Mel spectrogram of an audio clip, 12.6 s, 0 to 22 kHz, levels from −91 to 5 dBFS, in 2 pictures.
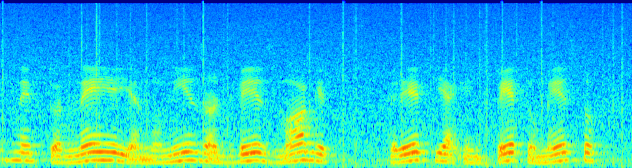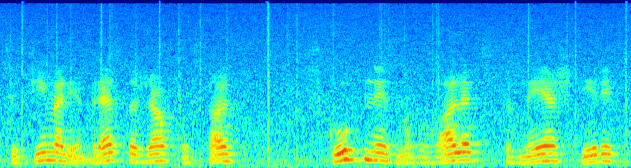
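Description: Nothing in this speech recording points to a technical fault, and the only other thing to hear is a bit of room noise sitting about 17 dB below the speech, which comes from the space the microphone was in rather than from the system.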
